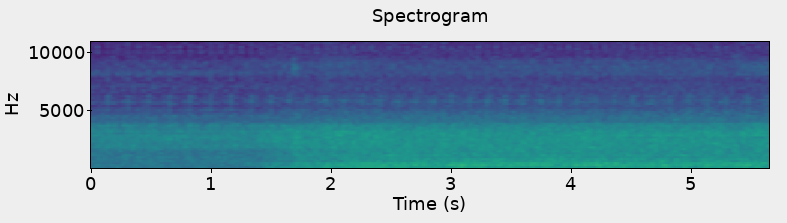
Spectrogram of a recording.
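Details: Honda Jazz at idle: engine shakes, turning lumpy and uneven when the automatic aircon fan cuts in; idle misfire traced to a failing ignition coil.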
